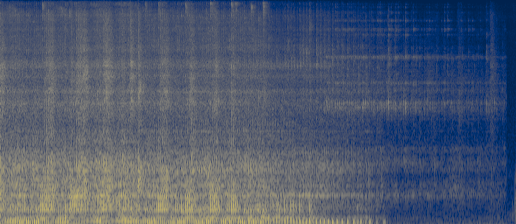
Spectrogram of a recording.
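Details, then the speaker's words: Kids' go-kart with replacement single-cylinder motor and new welded exhaust header: crisp even putter, then killed by grounding wire and coasts to stop; runs fine after oil-soaked air filter replaced. "it runs fine it wouldn't start with the uh air filter that was in it it was oil soaked"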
